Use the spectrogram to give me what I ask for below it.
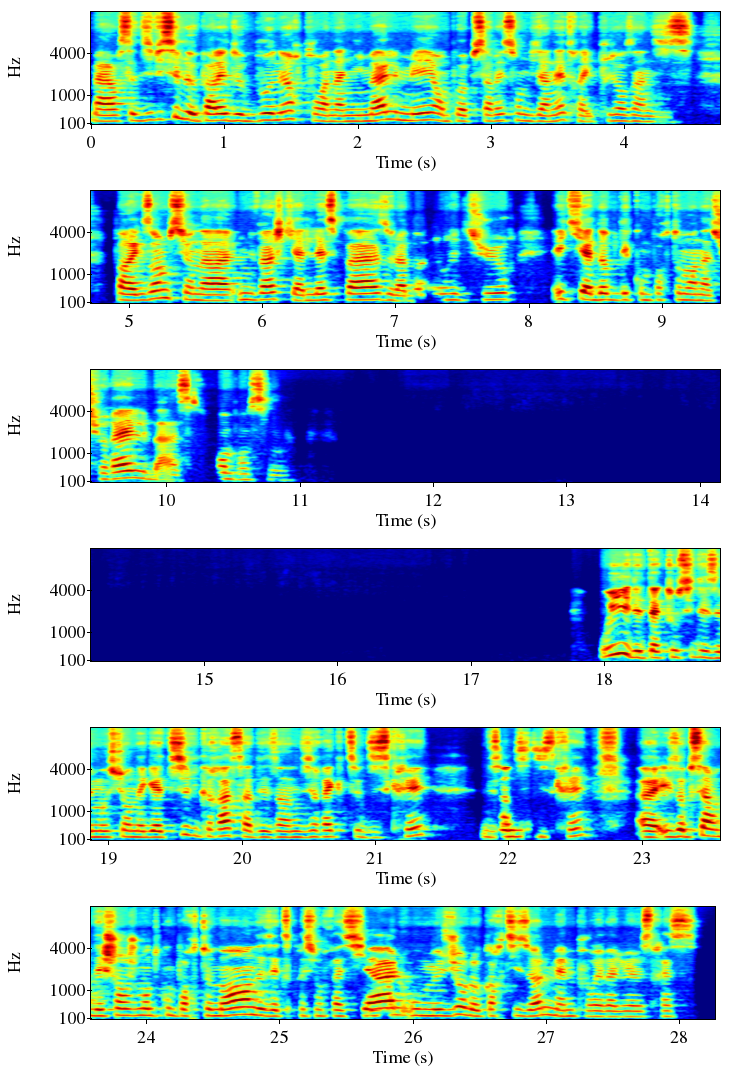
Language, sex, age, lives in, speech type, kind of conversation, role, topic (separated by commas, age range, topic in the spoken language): French, female, 25-29, France, read, expert-assistant, expert, Est-ce qu’on peut vraiment dire qu’un animal d’élevage est heureux ? Qu’est-ce que ça voudrait dire ?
